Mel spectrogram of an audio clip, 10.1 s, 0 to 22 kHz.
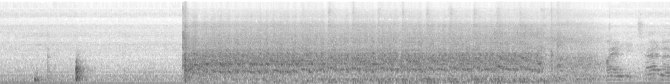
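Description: A neglected Ford Escort MK1 coupe that has sat unused for fourteen years cranks on its starter in a long, steady grinding churn, after a few faint clicks and knocks, then slows and stutters without catching.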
